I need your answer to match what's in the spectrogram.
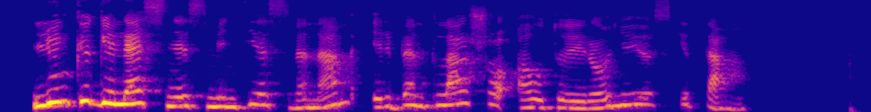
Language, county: Lithuanian, Utena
